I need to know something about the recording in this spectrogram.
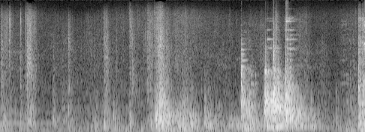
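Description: Liquid sloshes and splashes as it is stirred in a large metal vat.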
